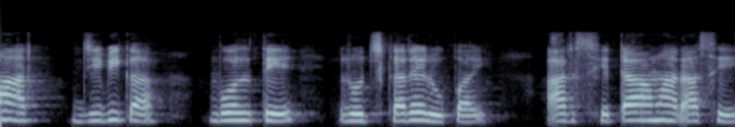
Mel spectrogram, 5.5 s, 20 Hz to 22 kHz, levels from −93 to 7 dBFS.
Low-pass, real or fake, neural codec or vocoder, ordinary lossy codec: none; fake; codec, 16 kHz, 4 kbps, FreqCodec, larger model; none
